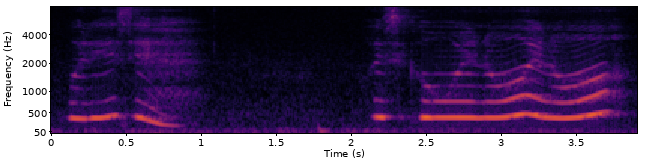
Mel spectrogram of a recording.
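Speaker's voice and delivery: high, slow cooing questions. Real, not acted. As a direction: coo curious questions at the cat. Talking to curious cat.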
